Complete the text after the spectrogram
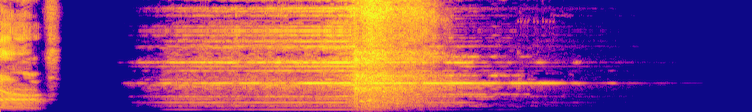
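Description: A short swelling musical sting rings out and fades.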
